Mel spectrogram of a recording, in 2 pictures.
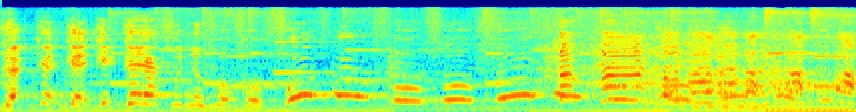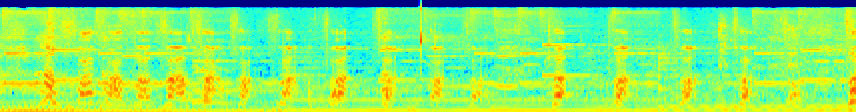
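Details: Adult woman who stutters (gagueira/tartamudez), on a TV show before an attempted hypnosis treatment for her stuttering; finding: stuttering.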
